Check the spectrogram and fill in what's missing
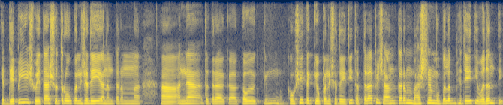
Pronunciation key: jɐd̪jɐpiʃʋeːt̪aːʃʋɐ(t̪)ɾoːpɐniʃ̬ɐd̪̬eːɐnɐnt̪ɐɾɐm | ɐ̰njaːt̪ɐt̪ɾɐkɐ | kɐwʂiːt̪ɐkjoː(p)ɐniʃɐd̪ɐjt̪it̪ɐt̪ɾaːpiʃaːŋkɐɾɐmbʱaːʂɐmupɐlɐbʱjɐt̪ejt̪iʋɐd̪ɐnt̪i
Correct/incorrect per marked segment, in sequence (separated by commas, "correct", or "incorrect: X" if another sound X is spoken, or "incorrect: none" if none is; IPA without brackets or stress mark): correct, correct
